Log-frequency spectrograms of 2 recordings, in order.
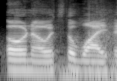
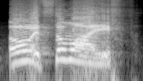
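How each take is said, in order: First: Said in the usual way. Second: Louder, exclaimed recognition; excited realisation. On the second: Real, not acted. Gamer recognising the wife on screen, exclaiming. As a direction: blurt it out as she appears.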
